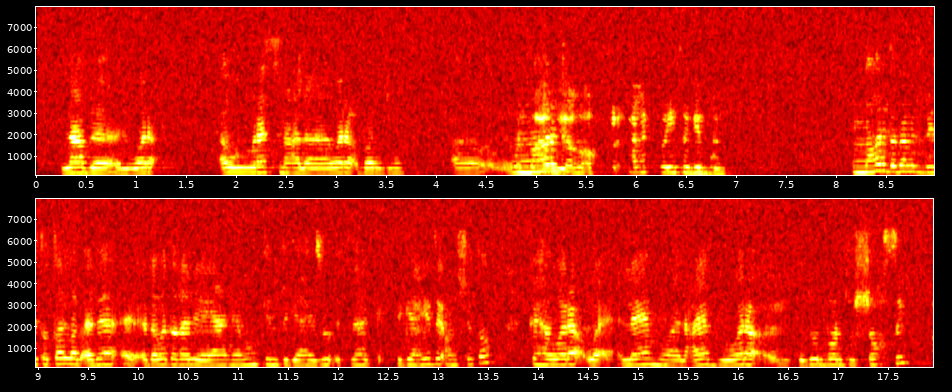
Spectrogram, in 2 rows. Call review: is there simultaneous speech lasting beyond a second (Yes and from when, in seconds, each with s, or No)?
No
